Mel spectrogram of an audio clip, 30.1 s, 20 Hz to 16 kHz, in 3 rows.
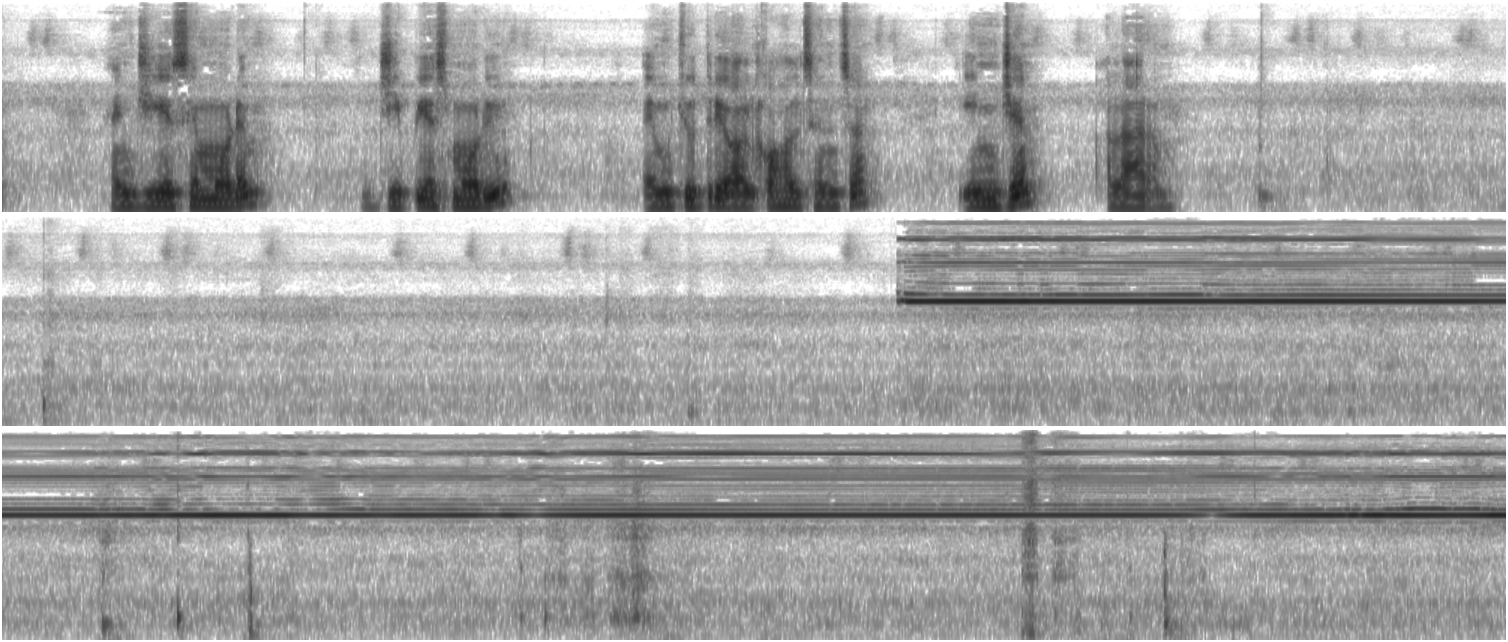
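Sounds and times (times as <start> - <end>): buzzer continuous high alarm tone: 16.0 - 30.0.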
